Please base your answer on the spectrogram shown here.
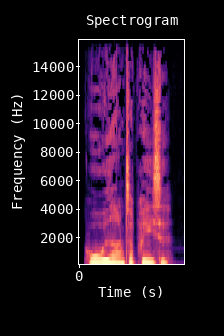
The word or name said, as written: hovedentreprise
